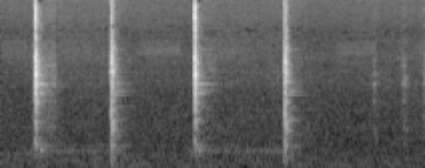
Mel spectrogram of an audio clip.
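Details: Nissan Maxima no-start, no-crank starter and battery test: four sharp single clicks about a second apart with no cranking behind them; clicking on start attempt, no crank.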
